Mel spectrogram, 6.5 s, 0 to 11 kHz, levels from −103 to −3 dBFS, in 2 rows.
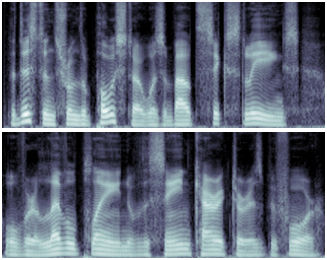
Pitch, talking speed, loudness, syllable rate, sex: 110 Hz, 175 wpm, -20 LUFS, 5.0 syllables/s, male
